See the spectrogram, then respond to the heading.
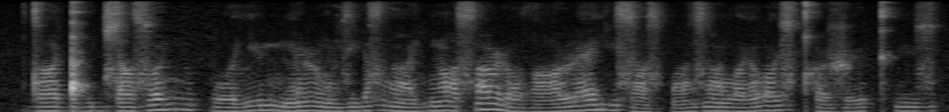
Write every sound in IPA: dˤe˩ɡ͡ǃu˩d͡ʑæ˩zˤu˧˥ ʎu˧po˩ə̯lʲø˧mʲæ̃˩˧ ɭõ˩zi˩˧zðˤĩ˩ə̯ ʎõ˧ə̯sˤẽ˥ ɭø˩ðˤɑ˩˧ ɭæ˧˥ji˧ zɑ˩zpɑ̃˩˧zˤɑ̃˧ lˠe˩˧lˠø˧˥zqʰu˩ ʐø˩˧kʰy˧z

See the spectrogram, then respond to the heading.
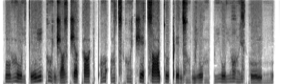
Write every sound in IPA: ŋɑ̤˧˥˧ wi̤˧˩t ŋi˧˥˧kɔ̤˥˩ d͡ʒɒ˩˧zt͡ʃʌ˧˩kɑ˧k pʼɔ̤˧˥˧ʔɑ̤˦˥t͡skɔ̤˧ t͡ʃɪ˥˩t͡sɑ˦˥tʷɪ˥˩ pʼɪ˧˩d͡zɔ̤˧˩bi˩˧wɑ̤˧˩ pi̤˧˥˧wi̤˦˥ʁʷi̤˧z ku˩˧mṳ˩˧

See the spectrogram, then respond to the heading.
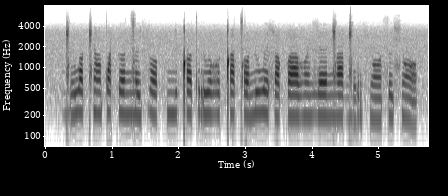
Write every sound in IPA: ɡ͡ǁəwɒǁɛ̃tˤʊ kʌ ŋ͡ǀəçɔ | ɲɛǃɒtruʁʷə ǃɑǀɔnu wəɬɔ qʷɑʁʷɛ̃ ɮɜŋ͡ǁɑ ɡ͡ǁərçɔ̃sʊ ɕɔ̃

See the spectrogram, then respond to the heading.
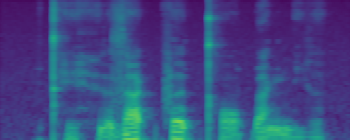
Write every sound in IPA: t̪ʰe̤˨˩hɨ̰˧˨ə̯za˦˥k̚ fəː˦˥t̚t̪ʰɔ˧˩ ɓa˧˩ŋni̤˨˩ə̯

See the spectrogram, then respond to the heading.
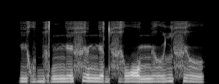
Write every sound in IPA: jo̤bʲɯd nʲefʲə˞ nʲɛdfʲo̤woː mʲɯːʎ fʲɯ

